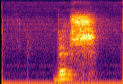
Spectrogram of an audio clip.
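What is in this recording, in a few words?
"bus", Dutch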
